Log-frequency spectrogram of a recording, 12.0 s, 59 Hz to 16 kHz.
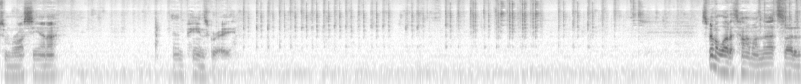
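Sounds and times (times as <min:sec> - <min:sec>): brush scrubbing and dabbing: 0:00.0 - 0:07.5, 0:08.3 - 0:12.0
low steady hum: 0:00.0 - 0:12.0.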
